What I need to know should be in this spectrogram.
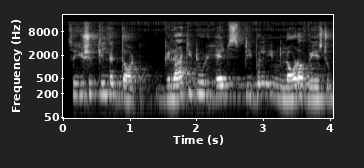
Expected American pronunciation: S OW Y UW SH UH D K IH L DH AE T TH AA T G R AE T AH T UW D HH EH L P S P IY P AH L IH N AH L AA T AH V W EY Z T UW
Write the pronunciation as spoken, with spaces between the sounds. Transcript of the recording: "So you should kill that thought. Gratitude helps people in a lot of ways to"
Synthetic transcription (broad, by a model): S OW Y UW SH UH D K IH L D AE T T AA T G R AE T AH T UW D HH EH L P S P IY P AH L IH N L AA T AH V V EY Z T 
